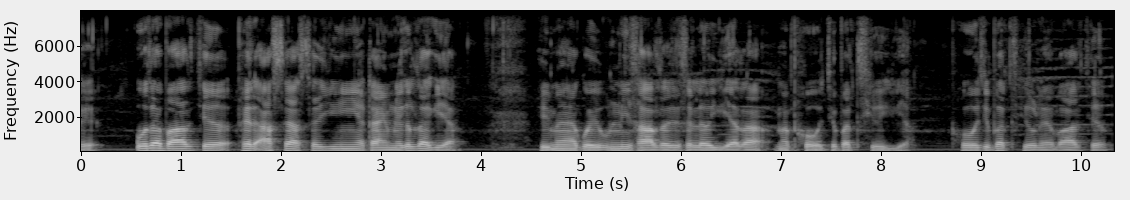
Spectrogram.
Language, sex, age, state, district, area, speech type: Dogri, male, 60+, Jammu and Kashmir, Udhampur, rural, spontaneous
